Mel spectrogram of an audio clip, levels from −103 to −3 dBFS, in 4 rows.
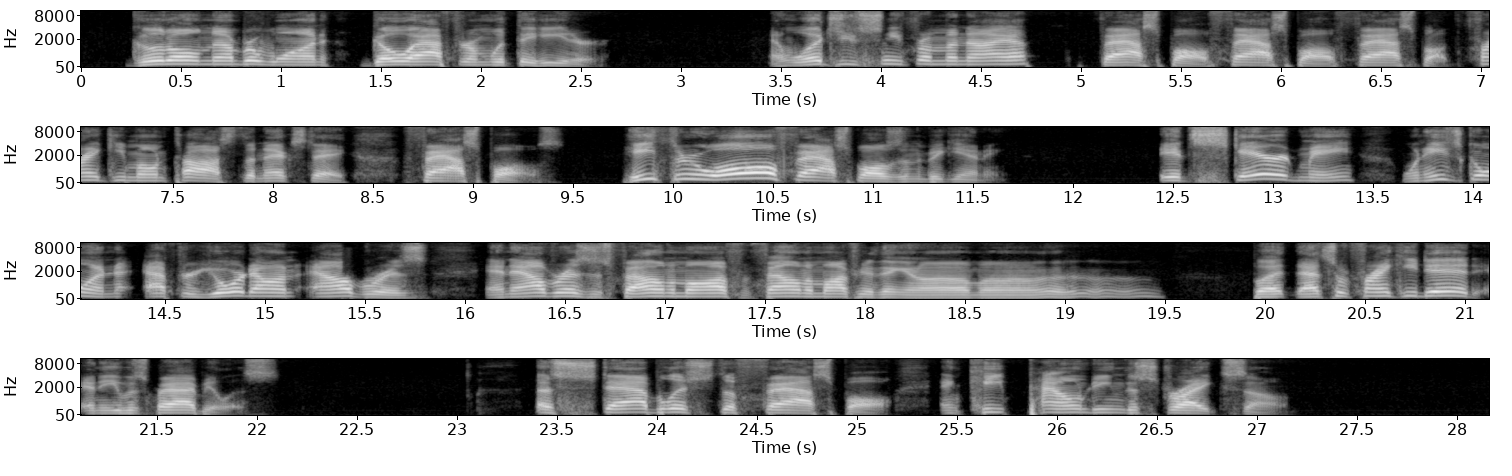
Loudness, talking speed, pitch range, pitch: -21 LUFS, 155 wpm, 150-205 Hz, 180 Hz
